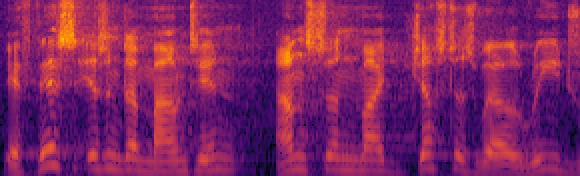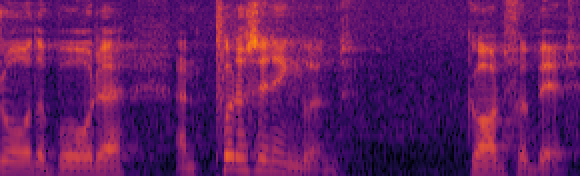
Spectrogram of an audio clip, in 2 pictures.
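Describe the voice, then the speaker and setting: A man's voice: fairly high pitch, expressive, unhurried, pushed and bright. A man with a Welsh accent voicing a proud, indignant Welsh villager, declaiming with mock grandeur.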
